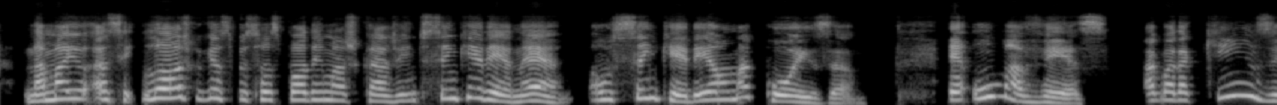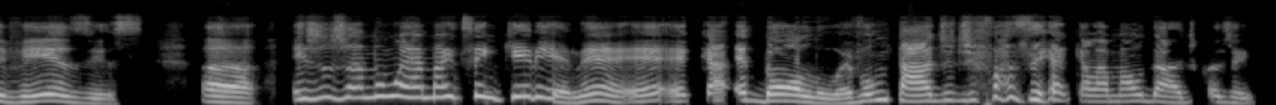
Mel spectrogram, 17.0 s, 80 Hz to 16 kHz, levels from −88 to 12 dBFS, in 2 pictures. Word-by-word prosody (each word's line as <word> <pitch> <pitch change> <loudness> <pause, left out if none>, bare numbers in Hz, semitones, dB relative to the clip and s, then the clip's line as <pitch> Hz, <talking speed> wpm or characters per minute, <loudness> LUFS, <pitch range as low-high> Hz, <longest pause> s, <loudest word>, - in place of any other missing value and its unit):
na 225 +1 +2
mai 295 +3 +4
assim 280 -1 -2
lógico 325 0 +4
que 320 - -5
as 300 -1 -3
pessoas 270 -1 -3
podem 270 0 +1
machucar 240 -4 -2
a - - -5
gente 230 +3 -5
sem 315 0 -1
querer, 285 - +2
né. 210 -3 +3 0.2
O 270 +2 -1
sem 315 +4 0
querer 230 -4 +4
é 270 - +3
uma 290 +6 -1
coisa, 180 -10 +1 0.6
é 265 - +5
uma 365 - +2
vez, 170 -6 -2 0.2
agora 260 +2 0
quinze 335 - -1
vezes, 195 -5 -1 0.4
ah, 185 -5 +2 0.2
isso 305 +5 -2
já 340 +2 -2
não 390 +3 +1
é 350 -1 +1
mais 360 0 0
sem 370 -6 +1
querer, 360 - +1
né? 200 +5 -1 0.6
É - - -7 0.3
é 255 - +3
dolo, 215 -9 +3
é 165 - 0
vontade 230 +1 0
de 245 +1 -7
fazer 300 -6 -2
aquela 215 -4 -4
maldade 210 -4 -5
com - - -12
a - - -9
gente. 170 -3 -11
250 Hz, 165 wpm, -21 LUFS, 210-305 Hz, 0.6 s, é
